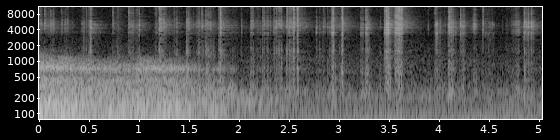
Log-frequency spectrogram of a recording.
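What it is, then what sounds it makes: Plastic moon lamp. A small glowing moon lamp, a hollow palm-sized plastic sphere (likely 3D-printed), is held in both hands and tapped and scratched with fingertips and nails. For the first two seconds there is a dense, rumbling scratch, then quieter, irregular light taps and bright nail clicks patter across the surface.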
